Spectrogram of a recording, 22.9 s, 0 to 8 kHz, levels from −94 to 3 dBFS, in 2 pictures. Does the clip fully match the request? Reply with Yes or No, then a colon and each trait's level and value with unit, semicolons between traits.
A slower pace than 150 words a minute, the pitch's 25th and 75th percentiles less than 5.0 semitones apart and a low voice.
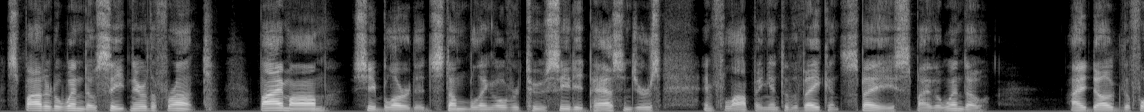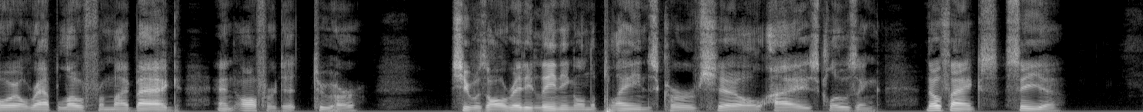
Yes: average, 140 wpm; average, 2.7 semitones; low, 120 Hz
